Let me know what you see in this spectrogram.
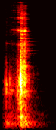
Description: Tea Cup Pick Up, Tea Cup Pick Up Dining Room Table; Dishware; Blastwave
